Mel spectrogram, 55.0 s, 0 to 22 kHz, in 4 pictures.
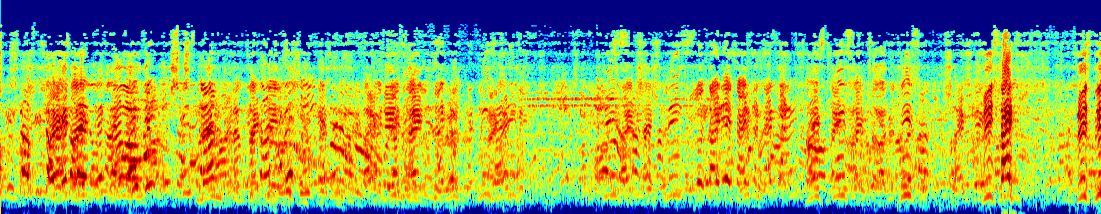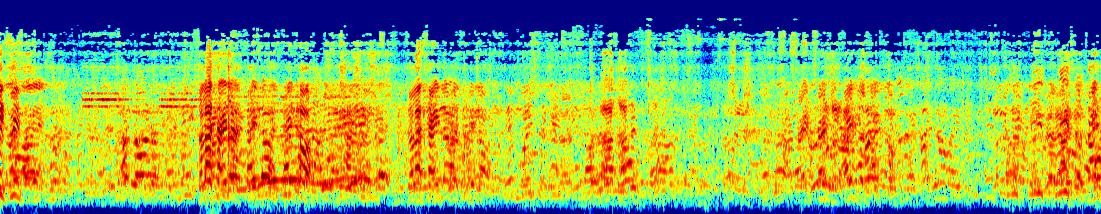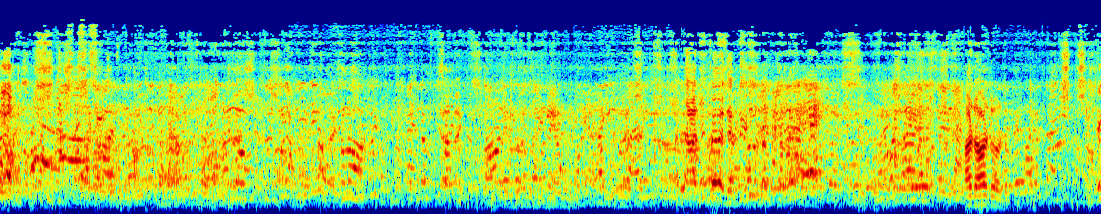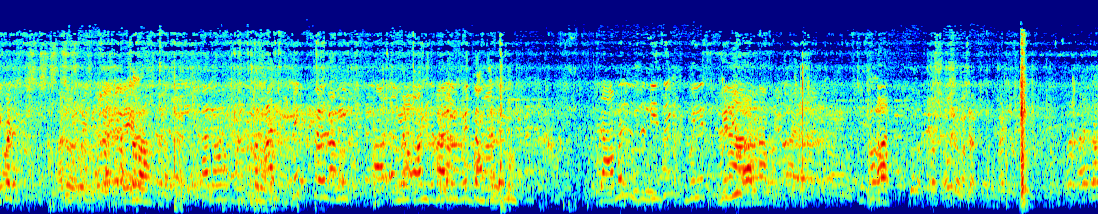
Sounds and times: Speech: 0:00.0 - 0:55.0.

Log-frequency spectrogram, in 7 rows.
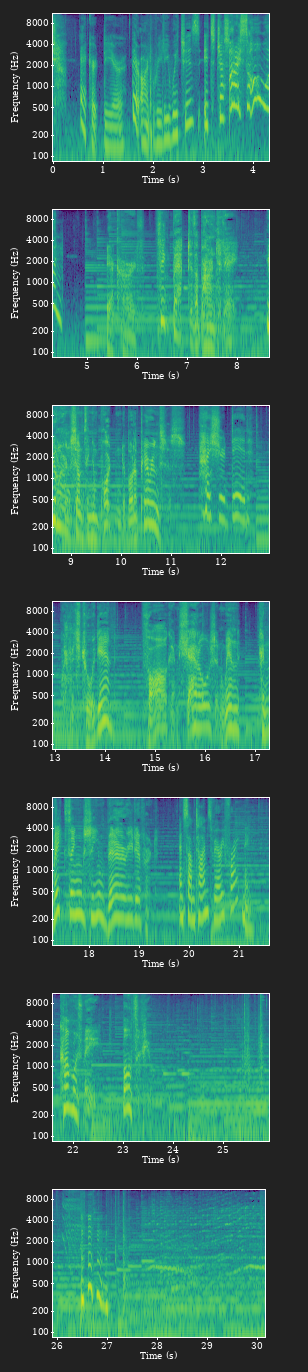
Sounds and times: Speech: 0:00.6 - 0:04.5, 0:05.4 - 0:08.0, 0:08.6 - 0:14.2, 0:14.8 - 0:19.2, 0:19.8 - 0:23.6
Music: 0:04.8 - 0:30.1.

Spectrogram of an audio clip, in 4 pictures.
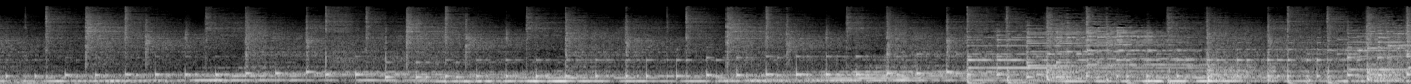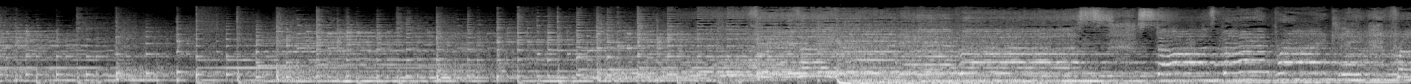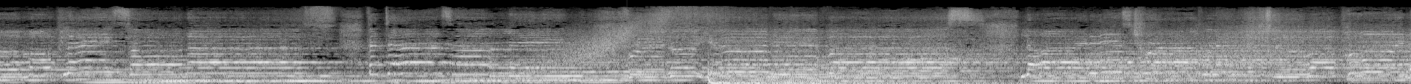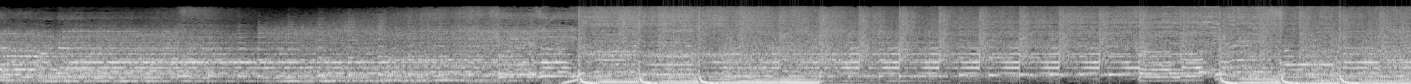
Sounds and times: Electronic music: 0:00.0 - 0:56.4.

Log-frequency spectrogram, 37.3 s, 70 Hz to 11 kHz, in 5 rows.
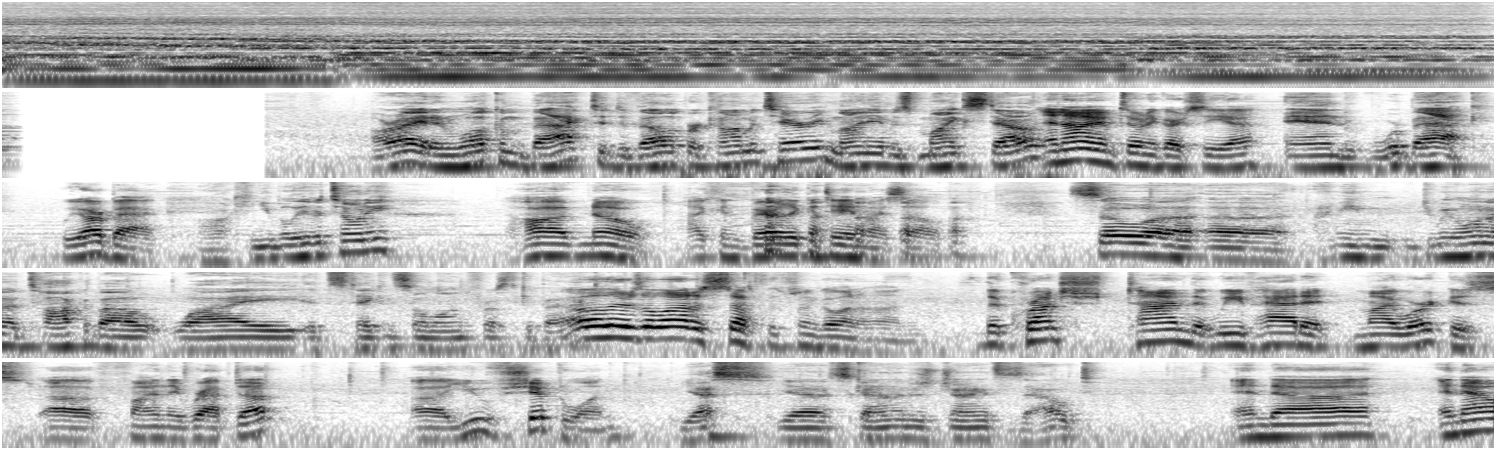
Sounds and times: Speech: 0:09.3 - 0:16.9, 0:17.5 - 0:31.3, 0:31.9 - 0:35.4, 0:36.0 - 0:37.3.

